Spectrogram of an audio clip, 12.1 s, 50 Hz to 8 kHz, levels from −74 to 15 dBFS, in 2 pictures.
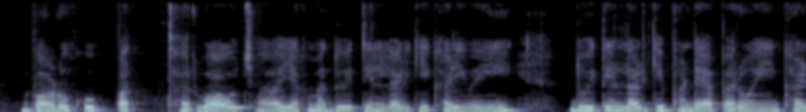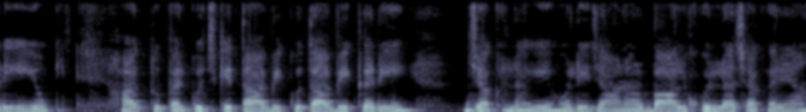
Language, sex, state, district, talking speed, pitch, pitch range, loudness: Garhwali, female, Uttarakhand, Tehri Garhwal, 170 wpm, 230 Hz, 220-240 Hz, -17 LUFS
